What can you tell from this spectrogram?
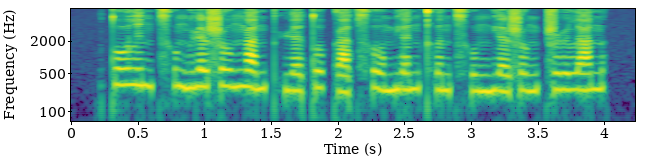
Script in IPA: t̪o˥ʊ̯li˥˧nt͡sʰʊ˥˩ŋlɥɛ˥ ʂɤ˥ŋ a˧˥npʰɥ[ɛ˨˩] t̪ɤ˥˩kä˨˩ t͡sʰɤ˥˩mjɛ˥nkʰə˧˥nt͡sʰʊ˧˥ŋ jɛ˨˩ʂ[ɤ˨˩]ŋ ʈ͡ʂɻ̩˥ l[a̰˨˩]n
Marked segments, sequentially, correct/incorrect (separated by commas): correct, incorrect, incorrect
